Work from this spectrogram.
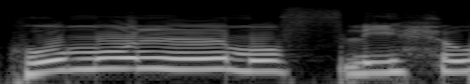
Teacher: Alif lam dibaca jelas dan sempurna karena bertemu dengan huruf hidup yang tidak bertasydid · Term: alif lam komariah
